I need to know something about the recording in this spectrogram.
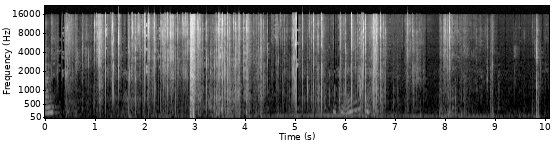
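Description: Plastic card wrappers crinkle and rustle close by.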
